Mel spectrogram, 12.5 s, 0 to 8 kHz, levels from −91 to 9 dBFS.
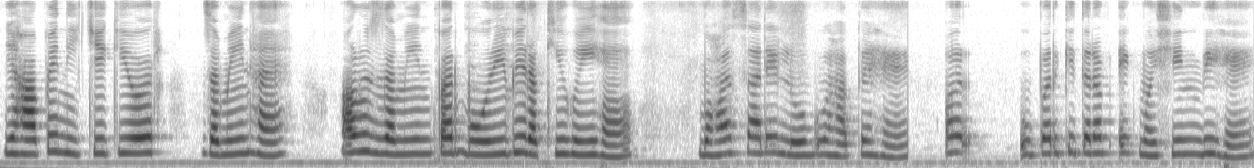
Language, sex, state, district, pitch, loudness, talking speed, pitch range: Hindi, female, Bihar, Madhepura, 250 Hz, -26 LUFS, 145 wpm, 200-270 Hz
